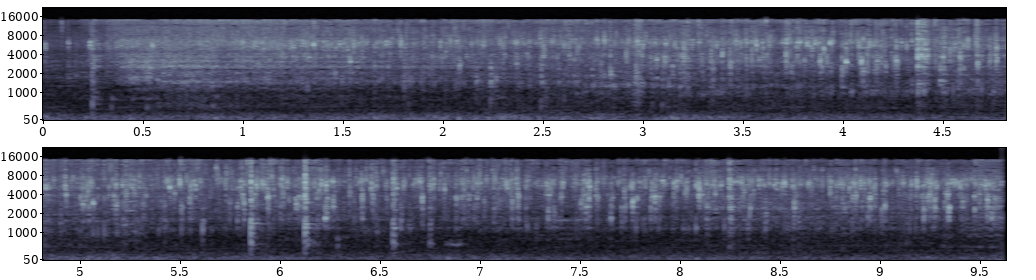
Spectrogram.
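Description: Whole catfish sizzling and crackling in hot oil in a wok, the sizzle setting in as the fish goes into the oil and then running steadily, with a few sharper pops.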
